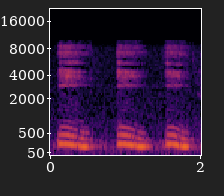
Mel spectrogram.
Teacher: the front part of the tongue raises very high towards the roof of the mouth, while the tip still remains down, lightly touching behind the bottom front teeth. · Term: the e as in she vowel, E as in she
